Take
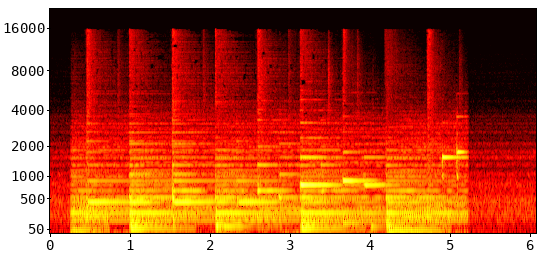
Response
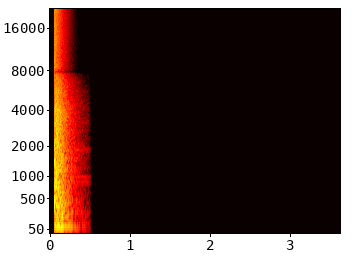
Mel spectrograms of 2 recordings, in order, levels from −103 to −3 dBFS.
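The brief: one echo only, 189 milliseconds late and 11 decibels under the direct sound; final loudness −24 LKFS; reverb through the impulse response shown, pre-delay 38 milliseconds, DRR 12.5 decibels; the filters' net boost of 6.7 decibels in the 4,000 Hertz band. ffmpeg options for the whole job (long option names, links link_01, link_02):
-filter_complex "[0:a]equalizer=frequency=4000:width_type=o:gain=9,aecho=1:1:189:0.282,asplit=2[link_01][link_02];[1:a]atrim=start_sample=2205,adelay=38[link_03];[link_02][link_03]afir=irnorm=-1:irlink=0,volume=-35dB[link_04];[link_01][link_04]amix=inputs=2:normalize=0,volume=2.5dB"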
